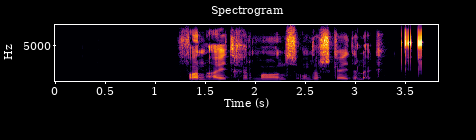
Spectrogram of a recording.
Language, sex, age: Afrikaans, male, 22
